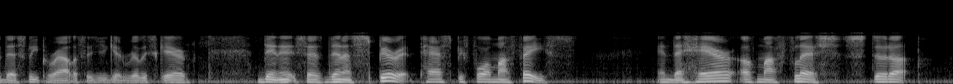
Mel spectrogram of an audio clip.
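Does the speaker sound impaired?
No.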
